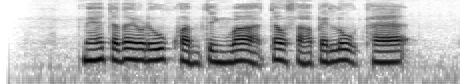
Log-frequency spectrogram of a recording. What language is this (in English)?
Thai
